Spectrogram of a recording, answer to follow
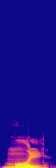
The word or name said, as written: mol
